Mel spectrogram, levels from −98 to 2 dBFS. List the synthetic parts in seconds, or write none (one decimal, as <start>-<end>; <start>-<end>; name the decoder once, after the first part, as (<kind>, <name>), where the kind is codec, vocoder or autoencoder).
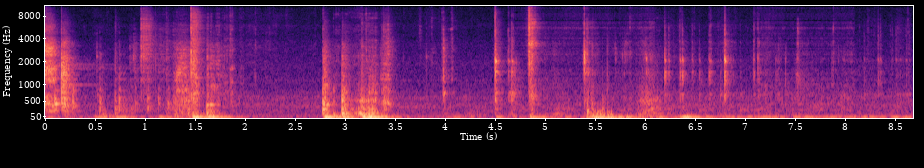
4.7-6.1 (codec, HILCodec); 7.1-8.1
